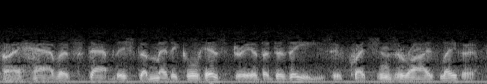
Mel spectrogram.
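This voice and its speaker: In a 1970s radio drama, a male actor with a low voice plays a cold-blooded, middle-aged older brother scheming to murder his wife, delivering dialogue and first-person narration. He sounds suave, sardonic, deliberate, smooth, and calculating, on a dull, noisy old broadcast recording.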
